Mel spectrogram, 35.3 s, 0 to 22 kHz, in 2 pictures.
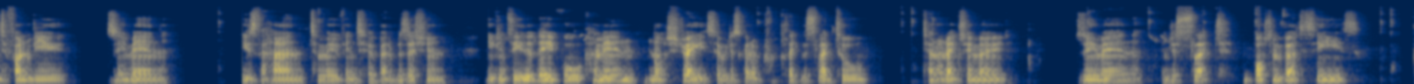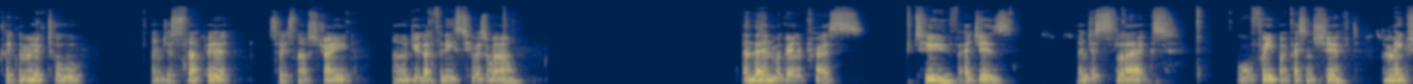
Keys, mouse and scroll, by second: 0.3-2.6 scroll up 9, 2.6-4.2 drag, 4.2 scroll down 4, 4.5-7.5 scroll up 1, 9.4-11.8 drag, 11.8-13.5 scroll up 6, 13.5-15.0 drag, 17.1 click, 20.6-21.2 scroll down 7, 21.9 click, 23.9 KP_Decimal, 24.5-25.3 scroll down 22, 24.8 click, 25.8 click, 26.1 click, 26.5 scroll down 5, 26.5 scroll up 1, 28.9 2, 29.8 click, 31.2 shift+click, 32.9 shift+click.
